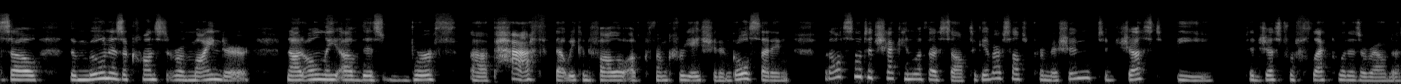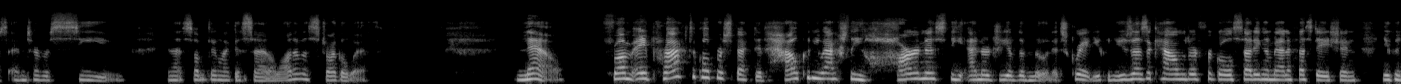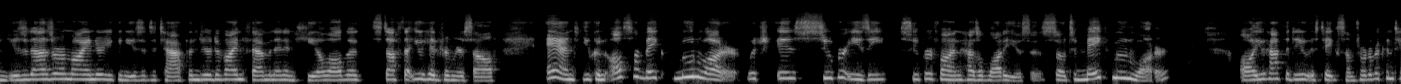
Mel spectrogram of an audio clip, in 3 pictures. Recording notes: Each episode of The BTG Ppodcast is recorded LIVE during my virutal Healing Circles. These free virtual gatherings that take place twice a month.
